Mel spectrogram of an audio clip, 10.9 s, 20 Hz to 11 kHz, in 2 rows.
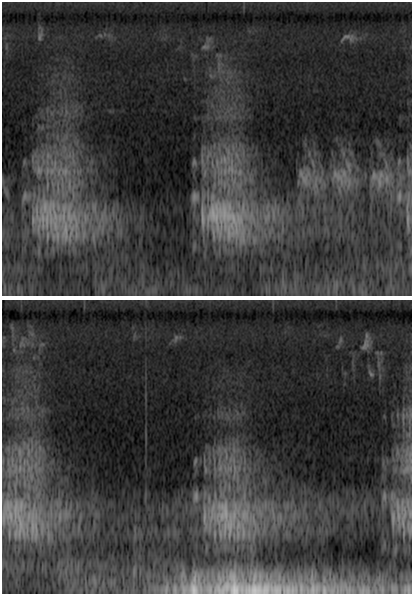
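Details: Loud squawking from a flock of sandhill cranes during a morning walk on a bog, thundery sky overhead, September: four rattling bugles at roughly 2.5-second intervals, then heavy low rumbling wind noise near the end.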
